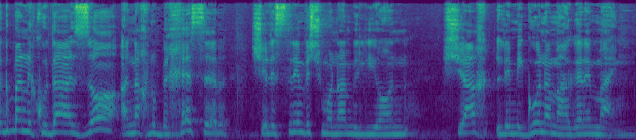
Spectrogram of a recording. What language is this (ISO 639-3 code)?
heb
